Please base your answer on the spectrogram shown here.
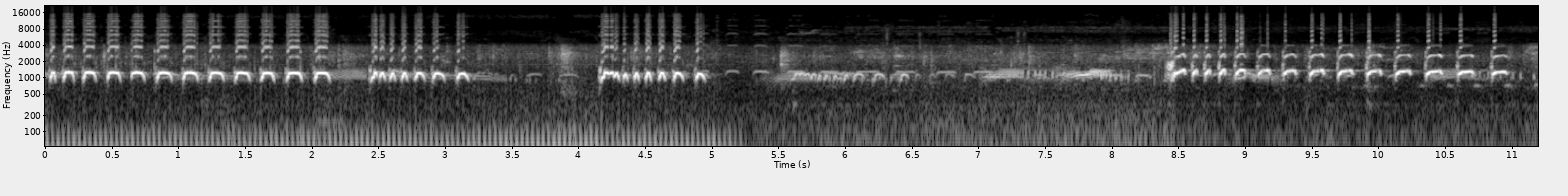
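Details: Busy lure recording of local zebra doves to prompt lazy birds to sing: bursts of rapid, evenly spaced cooing notes, a softer rambling middle passage, then the quick repeated notes again over low rumbling background.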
